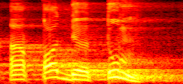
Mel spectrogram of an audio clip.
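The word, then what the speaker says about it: عقدتم: 2 huruf ini sejenis makhrajnya, maka cara membacanya dengan menghilangkan sifat qalqalanya yang asalnya aqadtum, dibaca aqadtum. Sifat qalqalah dari huruf dal ini hilang dan siap masuk ke huruf ta, namanya idgham mutajanisain.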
